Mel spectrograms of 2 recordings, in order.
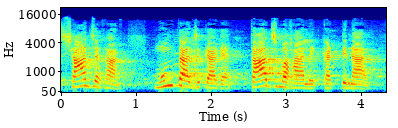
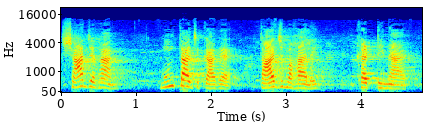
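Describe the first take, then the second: First: The child reads it loudly. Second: The child reads it at normal, soft volume.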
